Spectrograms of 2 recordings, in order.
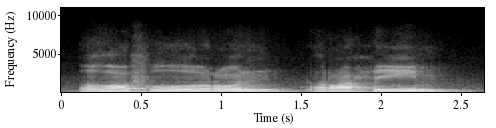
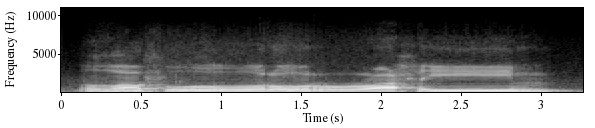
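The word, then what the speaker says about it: غَفُورٌ رَحِيمٌ: ഗഫൂറുൻ റഹീം, തൻവീനിനെ പൂർണ്ണമായും റായിലേക്ക് ലയിപ്പിച്ചുകൊണ്ട് ഗഫൂറുർ റഹീം എന്ന് പാരായണം ചെയ്യണം.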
